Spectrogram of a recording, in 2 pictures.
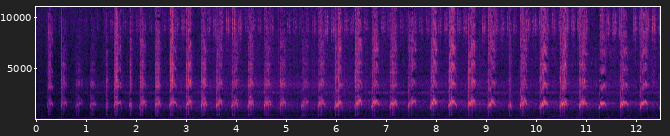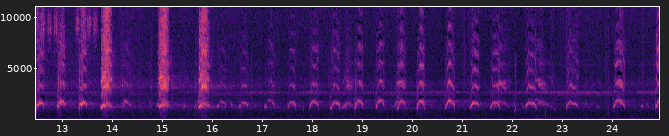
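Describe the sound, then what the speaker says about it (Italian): Rapid, repeated squeaky chirping calls from a dormouse, continuing steadily for a long stretch with a few sharp clicks partway through. "Il ghiro dorme, come vuole il proverbio, ma quando è sveglio ha una voce anche lui"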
